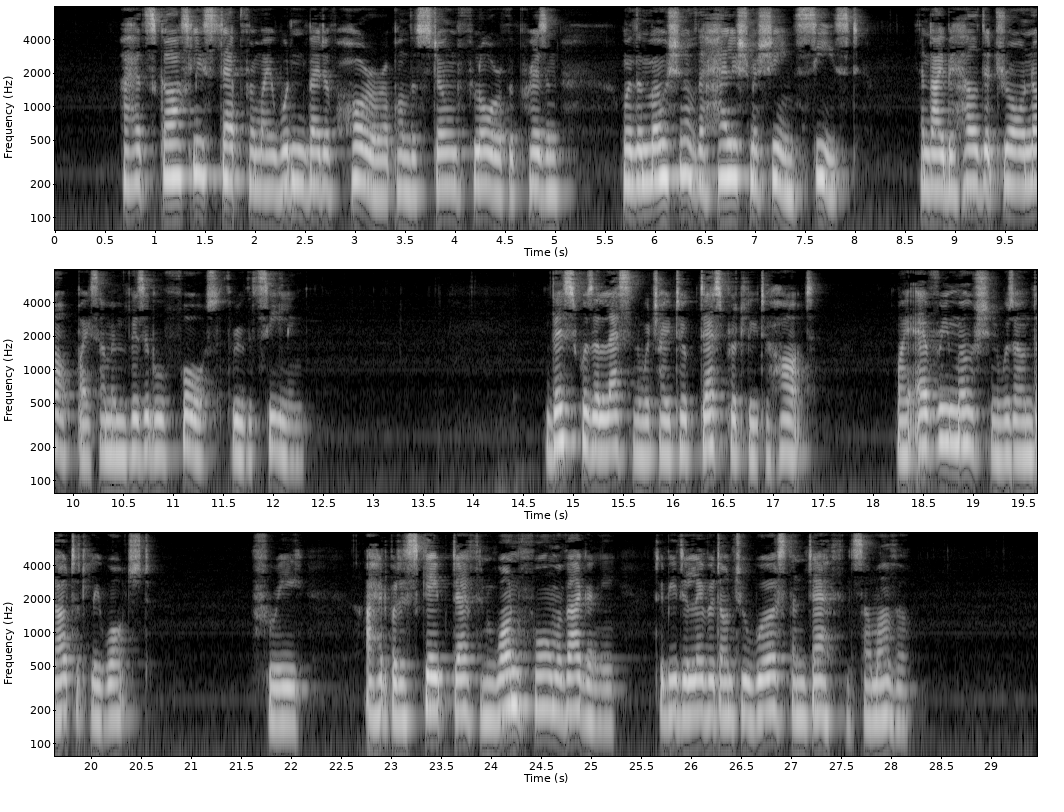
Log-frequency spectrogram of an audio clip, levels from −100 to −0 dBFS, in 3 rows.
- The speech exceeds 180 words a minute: No, average, 150 wpm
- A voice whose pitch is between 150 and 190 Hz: Yes, medium, 185 Hz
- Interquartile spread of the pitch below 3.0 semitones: Yes, narrow, 2.5 semitones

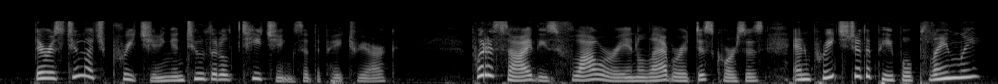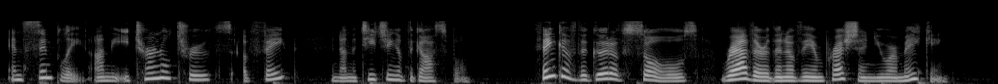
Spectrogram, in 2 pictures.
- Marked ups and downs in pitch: Yes, wide, 7.6 semitones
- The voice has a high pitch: Yes, high, 205 Hz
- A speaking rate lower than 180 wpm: Yes, average, 160 wpm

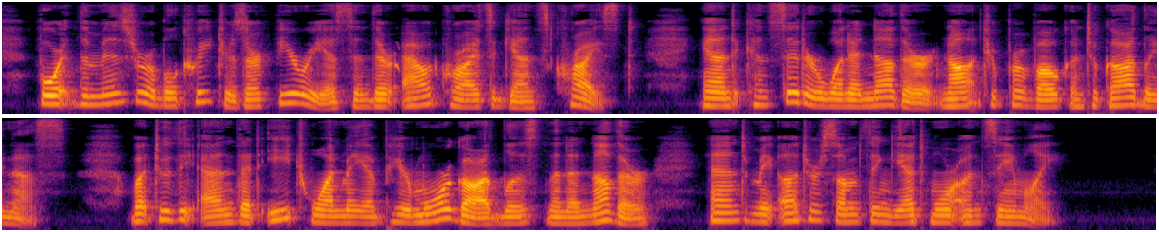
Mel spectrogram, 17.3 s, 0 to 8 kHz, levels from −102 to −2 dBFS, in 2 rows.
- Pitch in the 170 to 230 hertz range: No, medium, 145 Hz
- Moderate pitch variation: Yes, average, 4.0 semitones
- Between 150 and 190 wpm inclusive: No, average, 140 wpm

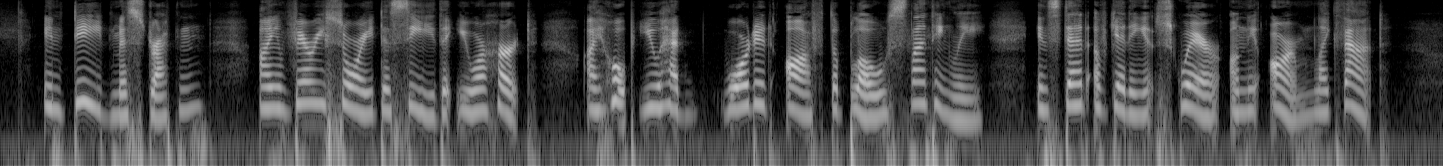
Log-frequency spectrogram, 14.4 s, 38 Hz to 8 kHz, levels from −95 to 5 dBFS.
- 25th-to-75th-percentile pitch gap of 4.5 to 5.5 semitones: No, average, 4.0 semitones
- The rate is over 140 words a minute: No, slow, 135 wpm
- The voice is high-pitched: Yes, high, 225 Hz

